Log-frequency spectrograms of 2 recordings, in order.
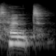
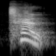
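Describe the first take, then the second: First: The final T is released with a puff. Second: The final T is held, not released. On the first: "It's not released as if I had said tent" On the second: "My tongue stays on the roof of my mouth"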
